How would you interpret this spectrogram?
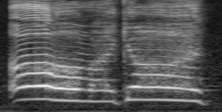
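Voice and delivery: exasperated yell. Real, not acted. Venting at the cliffhanger, a slow loud exasperated yell. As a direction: stretch it out in real exasperation.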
